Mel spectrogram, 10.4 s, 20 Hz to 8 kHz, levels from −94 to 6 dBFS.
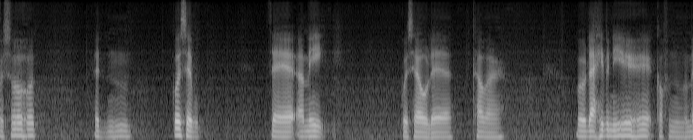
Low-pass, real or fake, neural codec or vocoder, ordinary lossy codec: none; fake; codec, 16 kHz, 0.2 kbps, FocalCodec; none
